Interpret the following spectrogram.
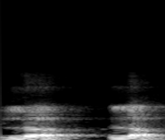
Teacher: इसका उच्चारण करने में जो प्राणवायु है वो जिह्वा के बगल से सामने की ओर जाती है। जिह्वा ऊपर गई और हवा बगल से सामने की ओर निकली। ल, ल, देखिए ल, ल बगल से निकल रही है कि नहीं? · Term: पार्श्विक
